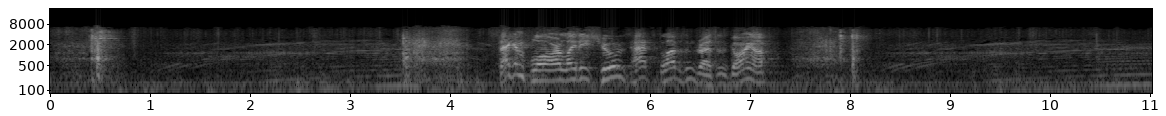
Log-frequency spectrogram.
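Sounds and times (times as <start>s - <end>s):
elevator rising whine: 0.0s - 4.6s, 7.4s - 11.0s.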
